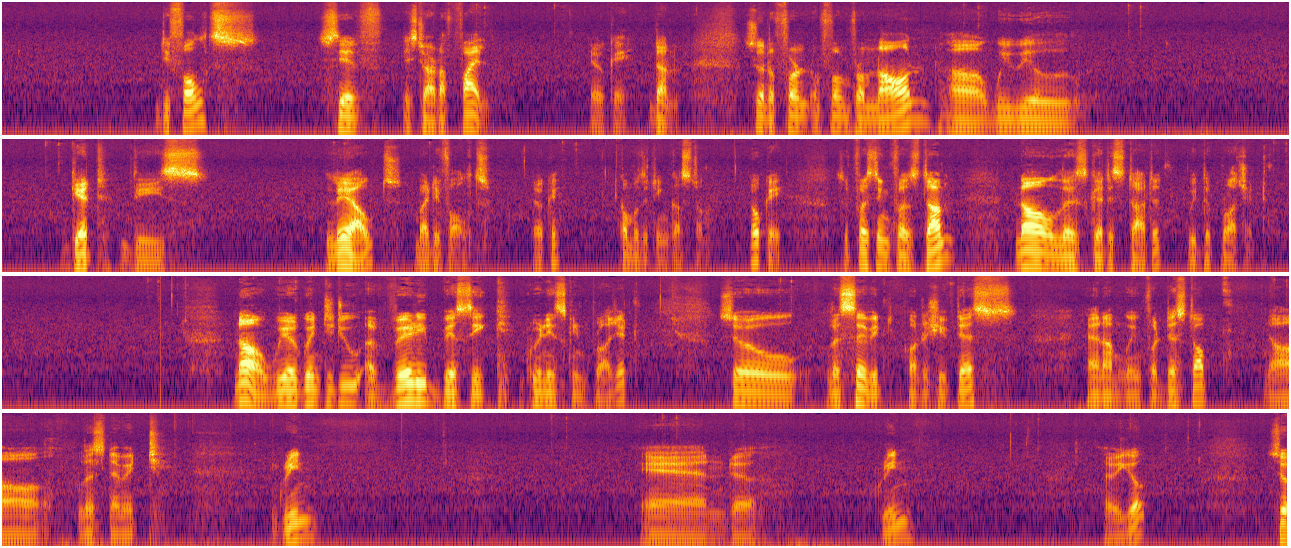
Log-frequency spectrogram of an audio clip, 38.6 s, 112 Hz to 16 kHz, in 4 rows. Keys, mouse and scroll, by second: 3.6 click, 4.1 click, 4.7 click, 7.2 click, 8.5 click, 10.0 click, 12.2 click, 12.9 click, 13.9 click, 19.2 click, 20.4 click, 21.5 click, 25.2 click, 26.1 ctrl+shift+s, 28.9 click, 30.2 shift+g, 30.4 shift+r, 30.7 shift+e, 31.0 shift+n, 31.7 Return, 33.1-33.4 scroll up 2, 33.9-34.2 scroll up 2, 34.7-36.7 typing, 37.3 Return.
